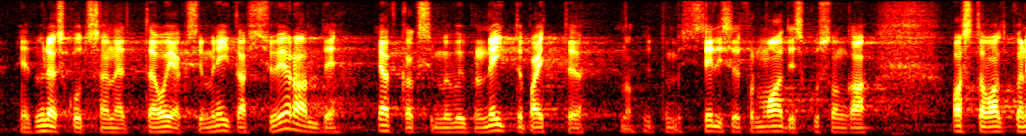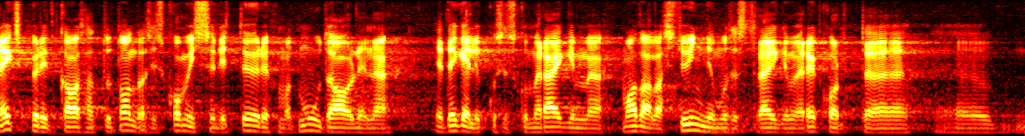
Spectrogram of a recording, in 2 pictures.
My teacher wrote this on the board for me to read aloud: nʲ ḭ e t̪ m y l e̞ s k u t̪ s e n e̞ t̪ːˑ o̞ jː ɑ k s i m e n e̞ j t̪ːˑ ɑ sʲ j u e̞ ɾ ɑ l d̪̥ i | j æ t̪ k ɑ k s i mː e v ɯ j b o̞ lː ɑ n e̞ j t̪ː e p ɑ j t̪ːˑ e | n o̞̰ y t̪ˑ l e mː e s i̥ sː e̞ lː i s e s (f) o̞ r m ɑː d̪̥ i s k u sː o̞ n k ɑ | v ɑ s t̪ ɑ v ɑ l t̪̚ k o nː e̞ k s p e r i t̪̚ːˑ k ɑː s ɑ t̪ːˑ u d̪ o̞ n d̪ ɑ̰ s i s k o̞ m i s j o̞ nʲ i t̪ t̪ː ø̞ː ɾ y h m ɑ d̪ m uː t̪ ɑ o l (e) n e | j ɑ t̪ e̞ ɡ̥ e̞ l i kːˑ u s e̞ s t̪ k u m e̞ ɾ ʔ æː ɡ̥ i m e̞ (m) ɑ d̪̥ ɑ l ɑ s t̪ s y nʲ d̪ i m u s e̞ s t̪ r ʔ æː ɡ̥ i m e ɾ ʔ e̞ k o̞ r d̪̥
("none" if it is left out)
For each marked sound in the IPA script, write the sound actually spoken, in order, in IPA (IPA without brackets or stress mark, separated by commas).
f, i, m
